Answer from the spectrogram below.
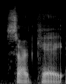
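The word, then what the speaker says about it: Saartjie: The most infamous medicalized display of a captive black befell Sartke, pronounced Sartke and meaning Little Sarah in Afrikaans, Bartman, who was born in 1789, the year the French Revolution produced the Declaration of the Rights of Man.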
